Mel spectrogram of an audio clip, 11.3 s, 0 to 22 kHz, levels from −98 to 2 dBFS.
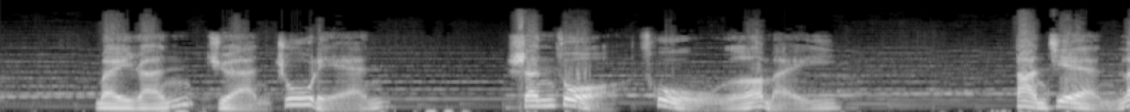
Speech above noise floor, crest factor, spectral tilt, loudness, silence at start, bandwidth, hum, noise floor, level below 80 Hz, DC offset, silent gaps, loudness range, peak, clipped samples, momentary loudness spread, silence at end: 26 dB; 14 dB; -4.5 dB/octave; -18 LUFS; 0 s; 16 kHz; none; -44 dBFS; -50 dBFS; under 0.1%; none; 5 LU; -6 dBFS; under 0.1%; 24 LU; 0 s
